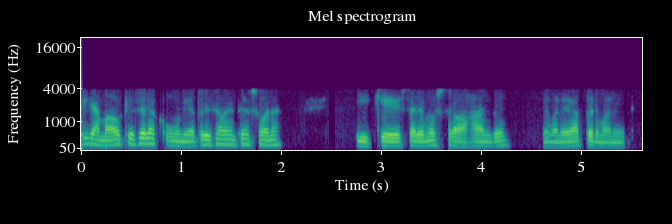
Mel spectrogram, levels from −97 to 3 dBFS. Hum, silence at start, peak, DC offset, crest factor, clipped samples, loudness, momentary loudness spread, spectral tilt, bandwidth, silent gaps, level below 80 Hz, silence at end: none; 0 s; -6 dBFS; under 0.1%; 18 dB; under 0.1%; -24 LUFS; 10 LU; -6.5 dB/octave; 4.1 kHz; 2.49-2.53 s; -68 dBFS; 0.2 s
